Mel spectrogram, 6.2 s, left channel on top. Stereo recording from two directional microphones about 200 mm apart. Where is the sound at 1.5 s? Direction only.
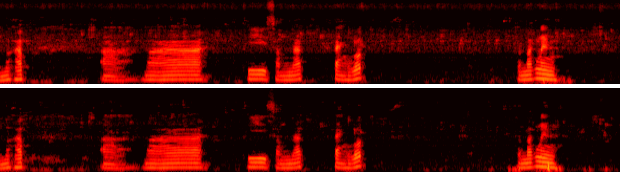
10° left (ahead or behind).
